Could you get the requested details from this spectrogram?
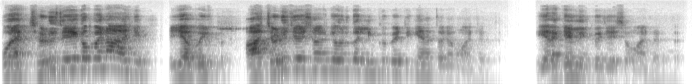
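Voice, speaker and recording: A man's voice: high voice, animated, fast, pushed and bright, roomy sound. A man giving impassioned political commentary, indignant and full of repeated rhetorical questions.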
